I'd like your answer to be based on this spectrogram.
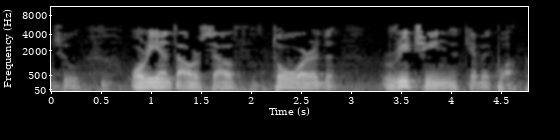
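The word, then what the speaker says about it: Québécois: Quebecois is the right pronunciation of Quebecers.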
